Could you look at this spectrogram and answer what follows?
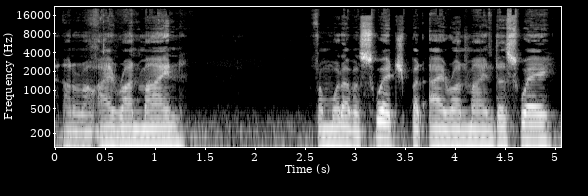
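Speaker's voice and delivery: ordinary talk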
